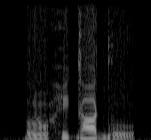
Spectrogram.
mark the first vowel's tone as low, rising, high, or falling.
low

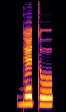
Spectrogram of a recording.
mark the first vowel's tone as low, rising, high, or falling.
high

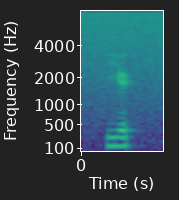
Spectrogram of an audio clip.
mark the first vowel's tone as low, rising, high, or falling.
rising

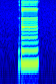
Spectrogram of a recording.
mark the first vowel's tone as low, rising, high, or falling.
high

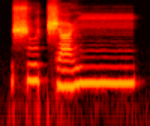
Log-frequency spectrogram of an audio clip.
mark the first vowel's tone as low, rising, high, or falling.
high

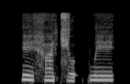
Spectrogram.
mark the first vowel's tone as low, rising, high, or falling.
falling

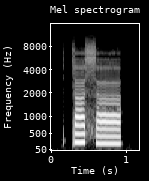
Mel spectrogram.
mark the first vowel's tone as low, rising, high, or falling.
high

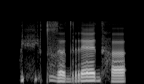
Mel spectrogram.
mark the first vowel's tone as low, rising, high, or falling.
high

